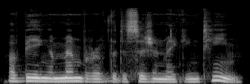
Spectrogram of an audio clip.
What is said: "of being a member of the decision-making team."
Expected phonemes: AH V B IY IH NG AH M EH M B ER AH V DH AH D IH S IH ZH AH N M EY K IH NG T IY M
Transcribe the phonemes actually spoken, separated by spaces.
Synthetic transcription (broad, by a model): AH V B IY IH NG AH M EH M B ER AH V DH AH D IH S IH ZH AH N M EY K IH NG T IY M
